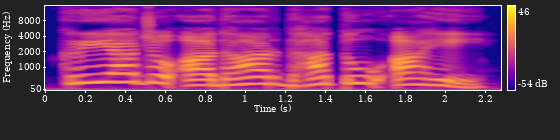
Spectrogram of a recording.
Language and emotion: Sindhi, neutral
